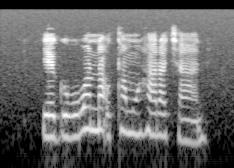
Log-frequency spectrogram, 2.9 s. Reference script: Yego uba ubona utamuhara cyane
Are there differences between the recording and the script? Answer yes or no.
no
